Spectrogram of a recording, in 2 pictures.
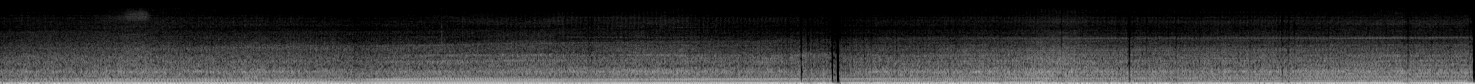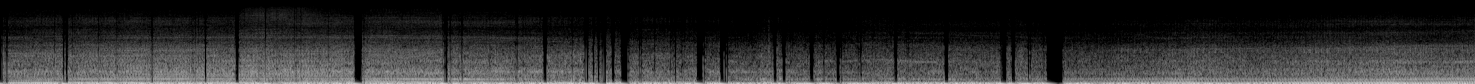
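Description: BMW R 1250 GS Adventure's boxer-twin engine pulling uphill, its pitch rising and falling with throttle and gear changes, under a steady rush of wind. The sound drops out for an instant a few times near the end.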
